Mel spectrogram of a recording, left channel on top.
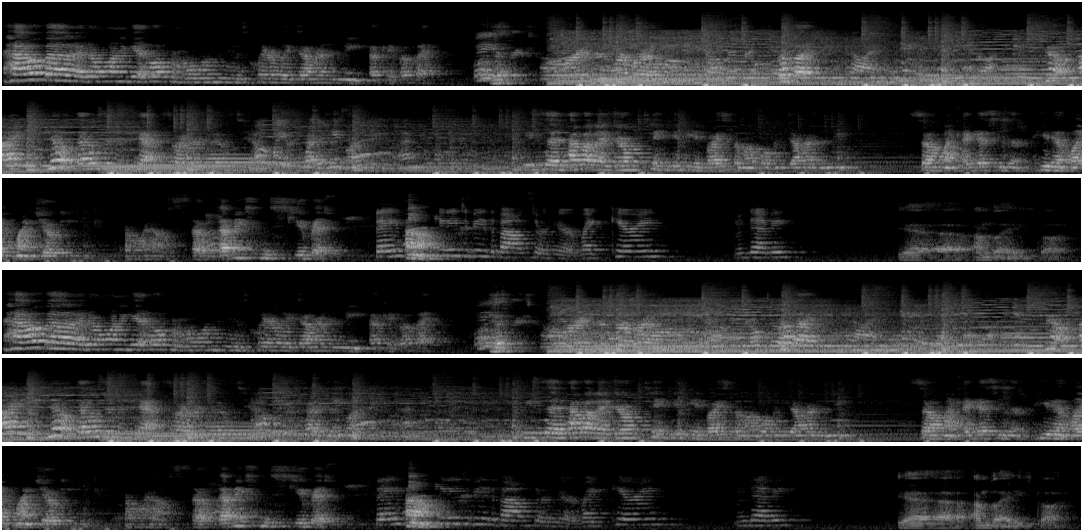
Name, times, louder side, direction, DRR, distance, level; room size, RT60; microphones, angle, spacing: voice 1, 0.0-4.3 4.7-5.0 5.4-6.7 7.8-8.1 10.4-13.4 13.8-14.0 14.2-14.4 16.0-19.3 20.0-22.5 22.8-23.2 23.5-25.1 25.6-25.9, left 1 dB, 15° left, -10 dB, 0.8 m, -29 dB
voice 2, 4.7-5.2 5.5-5.7 6.3-8.0 8.4-10.0 13.3-15.9 20.2-20.6 23.6-23.8 24.5-24.6 25.3-28.2 28.9-29.5, left 3 dB, 75° left, 4 dB, 0.5 m, -38 dB
sound 1, 5.4-20.1 20.4-20.5 20.8-20.9 21.6-21.7 22.0-22.6 23.3-23.4, equal, ahead, 1.1 m, -31 dB
voice 3, 7.5-7.9 10.0-10.1 22.7-23.2 25.7-25.8 30.6-32.2, right 4 dB, 60° right, 3 dB, 0.4 m, -35 dB
3.0 x 2.4 x 2.5 m, 0.63 s
head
